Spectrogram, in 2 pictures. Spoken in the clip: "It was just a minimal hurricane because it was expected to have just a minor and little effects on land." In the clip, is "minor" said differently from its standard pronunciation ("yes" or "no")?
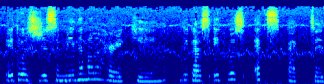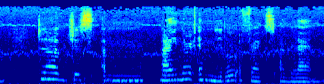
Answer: no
